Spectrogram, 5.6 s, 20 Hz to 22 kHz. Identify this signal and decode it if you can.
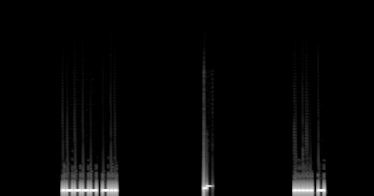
Morse code, heard as a keyed tone, about 40 wpm, 700 Hz. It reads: 1 D 5 T
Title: Two Challenging Letter-Number Combinations 40wpm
